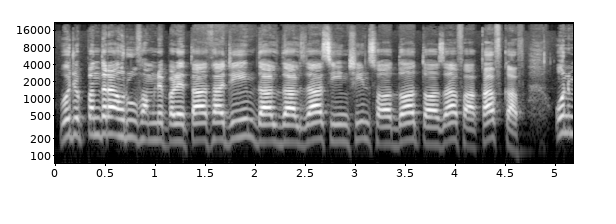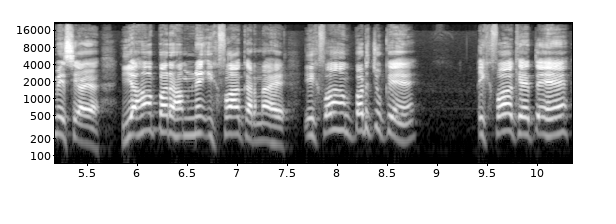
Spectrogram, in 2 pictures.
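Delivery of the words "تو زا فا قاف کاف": usual speaking voice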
